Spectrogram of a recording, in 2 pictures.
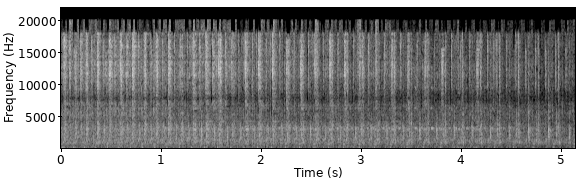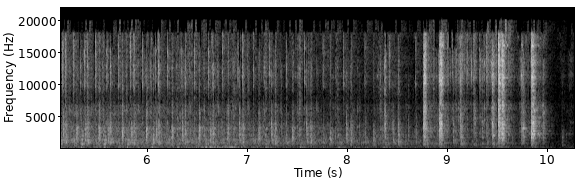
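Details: Briggs and Stratton single-cylinder mower engine after fuel diaphragm repair fixed a no-run: fast, even putter that holds speed, then winds down and stops; runs cleanly.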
